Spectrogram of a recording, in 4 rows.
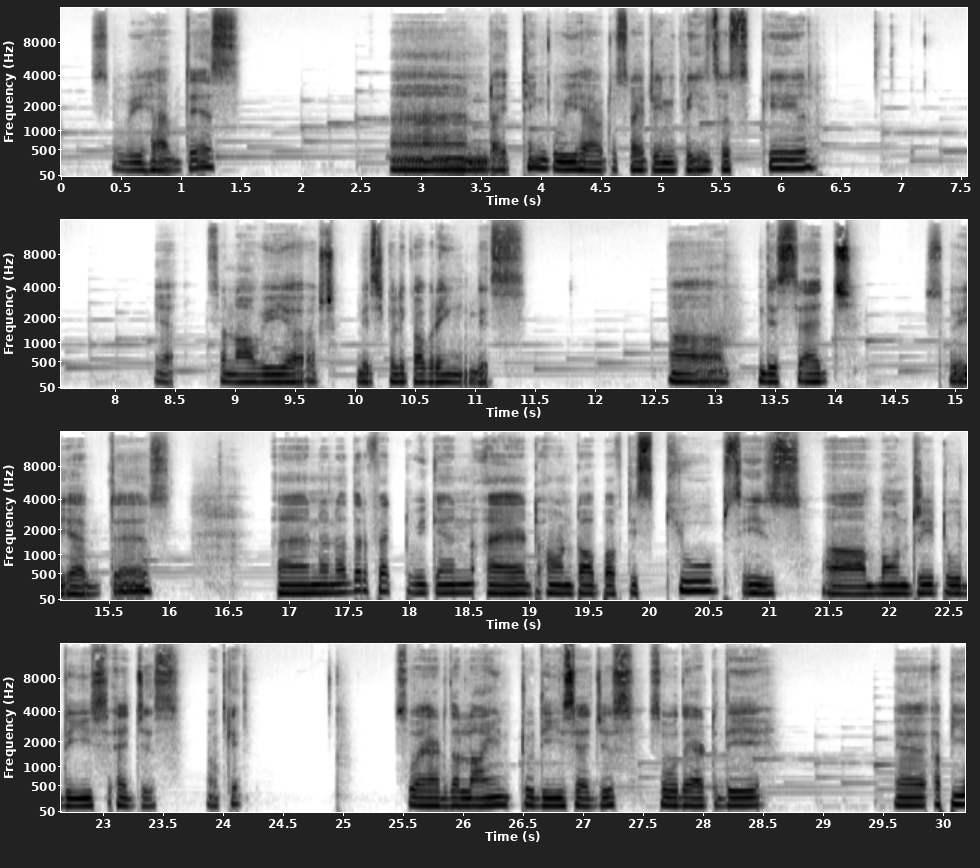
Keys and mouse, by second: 24.0 ctrl+space.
